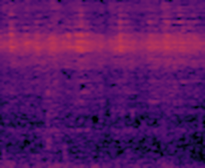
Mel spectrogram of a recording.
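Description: Wheeled hospital stretcher being pushed along a corridor floor, its wheels and metal frame rattling and knocking unevenly over a steady hiss.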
